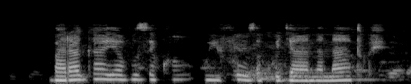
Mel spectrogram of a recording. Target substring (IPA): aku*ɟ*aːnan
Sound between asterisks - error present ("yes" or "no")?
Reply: no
